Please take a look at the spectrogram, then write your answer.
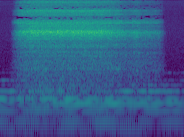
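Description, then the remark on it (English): A slow, steady inhalation during a guided meditation, lasting a couple of seconds. It is a breathy, airy hiss of even loudness that starts and stops fairly abruptly, with a soft low tonal hum beneath it and no talking. “Breathing in.”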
